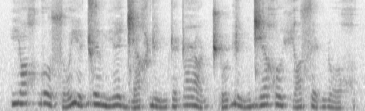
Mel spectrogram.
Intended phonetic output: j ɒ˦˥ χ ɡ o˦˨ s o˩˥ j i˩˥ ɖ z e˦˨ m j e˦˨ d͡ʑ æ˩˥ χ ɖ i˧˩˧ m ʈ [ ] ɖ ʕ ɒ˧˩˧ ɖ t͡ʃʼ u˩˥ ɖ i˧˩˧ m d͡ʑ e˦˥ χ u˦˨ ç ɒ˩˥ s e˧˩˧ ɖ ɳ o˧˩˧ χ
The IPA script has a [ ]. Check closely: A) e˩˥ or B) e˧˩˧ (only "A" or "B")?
A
